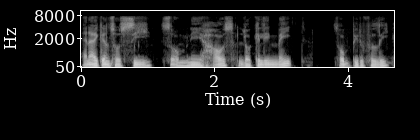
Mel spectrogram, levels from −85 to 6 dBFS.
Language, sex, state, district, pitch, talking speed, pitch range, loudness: English, male, Arunachal Pradesh, Lower Dibang Valley, 95 Hz, 155 wpm, 95-100 Hz, -19 LUFS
